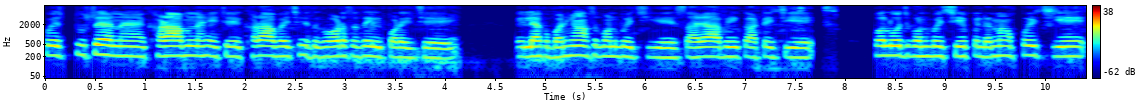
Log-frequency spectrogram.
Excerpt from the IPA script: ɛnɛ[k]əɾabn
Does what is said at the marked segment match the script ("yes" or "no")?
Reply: no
